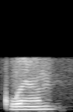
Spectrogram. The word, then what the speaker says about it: Glynn: The name on the account is Glenn Davis, G-L-Y-N-N.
